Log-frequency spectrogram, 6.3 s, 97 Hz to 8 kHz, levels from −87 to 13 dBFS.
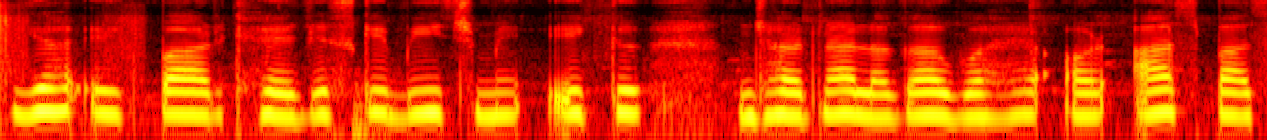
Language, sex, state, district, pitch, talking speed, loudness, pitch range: Hindi, female, Bihar, Patna, 220 Hz, 140 wpm, -16 LUFS, 215-230 Hz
